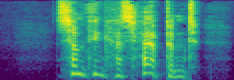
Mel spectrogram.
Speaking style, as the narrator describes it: she cried

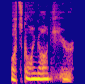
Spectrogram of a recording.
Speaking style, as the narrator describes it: whispered to myself

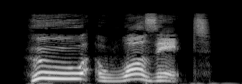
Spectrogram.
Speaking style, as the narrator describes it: asked again in a terrible voice

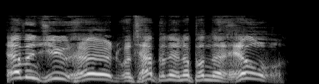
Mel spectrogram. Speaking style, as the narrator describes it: Badger said excitedly

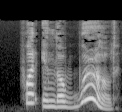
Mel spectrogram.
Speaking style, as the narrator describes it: Ma exclaimed

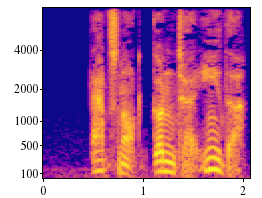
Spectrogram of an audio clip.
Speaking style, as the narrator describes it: Klaus whispered

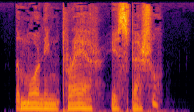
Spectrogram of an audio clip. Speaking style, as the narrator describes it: he murmured

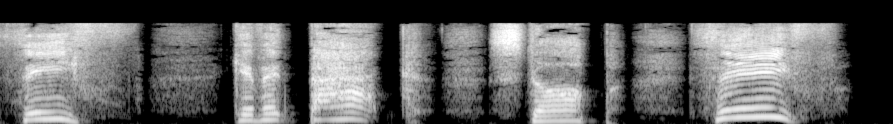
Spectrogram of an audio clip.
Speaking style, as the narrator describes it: One of them wailed and whispered, the other buzzed like a fat and angry blue bottle at a window pane, but the voices said, as one person

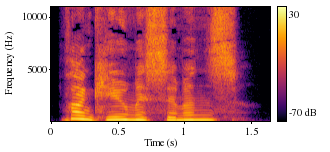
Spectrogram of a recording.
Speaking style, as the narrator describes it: said Craddock with a sigh

